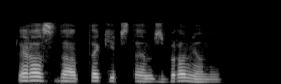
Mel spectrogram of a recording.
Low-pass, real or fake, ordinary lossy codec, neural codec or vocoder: 7.2 kHz; fake; AAC, 48 kbps; codec, 16 kHz, 4 kbps, X-Codec, WavLM features, trained on Multilingual LibriSpeech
